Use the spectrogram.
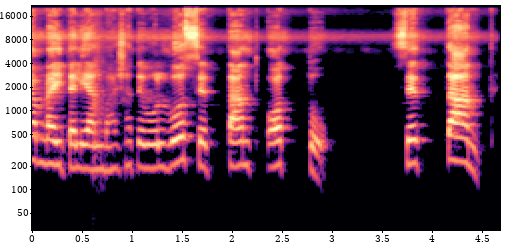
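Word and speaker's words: settantotto: বলবো সেত্তান্ত অর্থ সেত্তান্ত এটা কিন্তু সেত্তান্তা না আমি বারে বারে বলতেছি 18 28 তার পরবর্তীতে যত আটের ঘর আছে এটাকে হবে সেত্তান্ত মানে সেত্তান্ত প্রত্যেকটা হবে না প্রত্যেকটা ওই যে সেত্তান্ত আটা হবে না লাস্টে সেত্তান্ত্ব মানে হচ্ছে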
